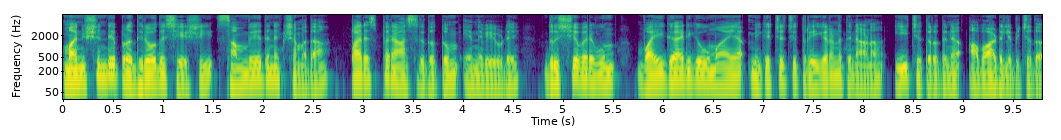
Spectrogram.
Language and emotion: Malayalam, neutral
